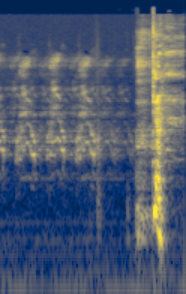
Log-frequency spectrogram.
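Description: A cat sound effect: several short, repeated meow-like cries in a steady rhythm, followed by a louder, harsher yowl or hiss burst near the end, with no talking.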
